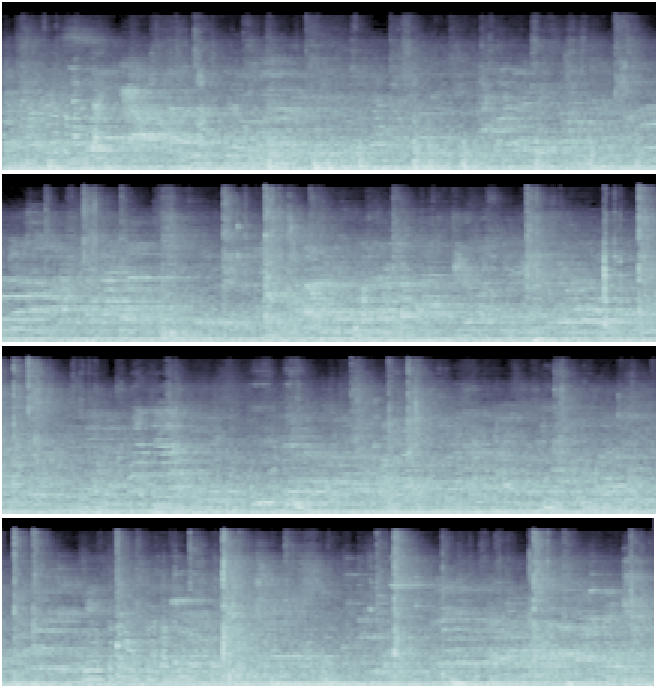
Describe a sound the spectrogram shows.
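Badminton rackets hit a shuttlecock with sharp pops, over and over.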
